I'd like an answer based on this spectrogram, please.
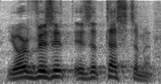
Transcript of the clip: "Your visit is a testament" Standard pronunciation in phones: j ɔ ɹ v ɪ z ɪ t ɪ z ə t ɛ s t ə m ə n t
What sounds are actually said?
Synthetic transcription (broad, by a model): j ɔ ɹ v ɪ z ɪ t ɪ z ə t ɛ s t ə m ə n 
